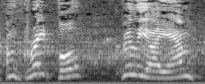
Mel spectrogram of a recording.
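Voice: high-pitched, normal speed, pushed and bright, slight background noise. A performer playing a frightened child thief in a radio drama, cowering and pleading. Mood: fearful apology.

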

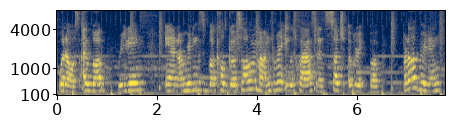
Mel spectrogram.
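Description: A high-pitched teenage girl rambles through a casual get-to-know-me chat, scattering fillers as she goes. Her voice bounces around an echoey bedroom, with music playing clearly behind her. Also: steady tone, brisk. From United States, East Coast. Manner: rambling and upbeat, many "like" and "whatever" fillers. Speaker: vlogger on a shared channel. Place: small bedroom indoors. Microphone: camera mic at close range.

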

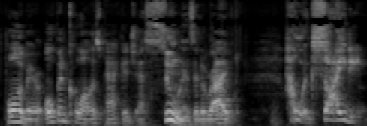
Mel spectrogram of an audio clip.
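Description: An animated man in his thirties with a mid-pitched voice that swings up and down freely. He reads a children's storybook like an encouraging teacher, talking straight to his young listeners. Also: normal speed, a little hiss or hum. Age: 30s. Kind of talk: children's storybook read-aloud.

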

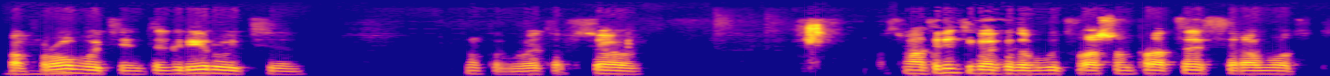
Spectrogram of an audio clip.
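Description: A relaxed man in his thirties talks in a matter-of-fact way, heard through earbuds on a video call. The sound is dry and close, with a slightly dull, lo-fi edge. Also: medium pitch, brisk, husky, no echo. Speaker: conference speaker. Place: small wood-paneled room.

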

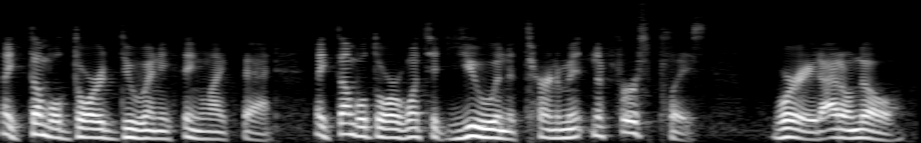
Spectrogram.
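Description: Guy doing big rough rustic giant groundskeeper, hot tempered, gravelly, storybook voice. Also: medium pitch, expressive, normal speed, dull audio. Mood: angry. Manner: rustic, nonstandard grammar, blunt.

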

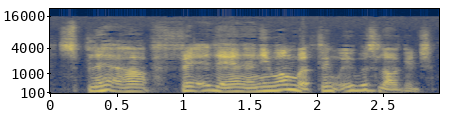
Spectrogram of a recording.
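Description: A man's voice: fairly high pitch, lively intonation, normal speed, no echo, pitched above the performer's own voice. A man voicing a brash, streetwise schoolgirl who talks back in a blunt, scornful, colloquial way.

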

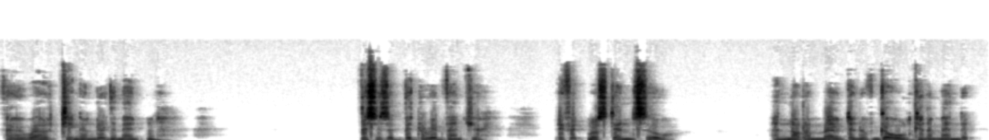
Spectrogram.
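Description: A man's voice: medium pitch, fairly even intonation, moderate pace, pauses often, a little mellow, pitched above the performer's own voice, natural voice, rough recording. A man voicing a small, good-natured hobbit in a storybook, earnest and rueful, with polite old-fashioned phrasing. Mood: sorrowful, earnest.

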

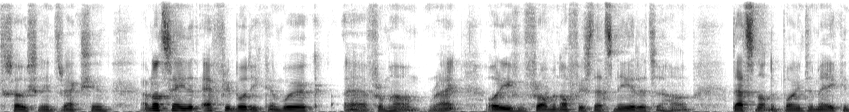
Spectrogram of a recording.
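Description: A man's voice: fairly low pitch, gravelly, darkish tone. A man, talking casually to camera at home and rambling, correcting himself as he goes. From Netherlands. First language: Dutch. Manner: rambling, self-correcting, with many restarts. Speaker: university librarian. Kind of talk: casual talking-head vlog. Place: home kitchen, indoors. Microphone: built-in camera mic at desk distance. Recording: roomy kitchen echo.

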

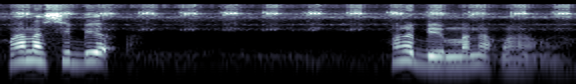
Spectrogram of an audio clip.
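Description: A young man with a Sundanese accent and a stuffy nose from a cold, hosting a night ghost-hunting vlog outdoors on a close-held phone, switching between quick chatter and hushed, drawn-out calls to spirits. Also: high-pitched, very animated. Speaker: paranormal explorer vlogger. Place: outdoors at night among banana plants. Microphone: phone camera held close.

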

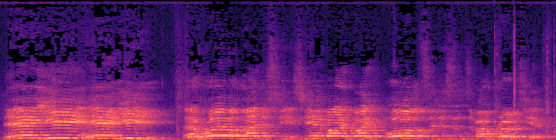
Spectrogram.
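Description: Man acting a royal town crier, loud, declaiming, high-pitched, distant echoey stage recording. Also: steady tone, normal speed. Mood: pompous proclaiming. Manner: declaiming, proclaiming loudly. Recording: echoey theatre from far, noisy crowd.

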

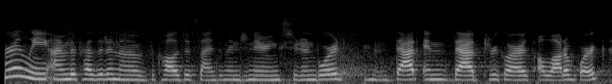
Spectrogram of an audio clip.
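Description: A woman's voice: mid-range voice, steady tone, fairly quick, highs cut off, a little hiss or hum. A woman of about twenty from Bangladesh, speaks earnestly and articulately as a student giving an interview testimonial. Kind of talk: interview testimonial, semi-prepared talk. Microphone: lapel mic.

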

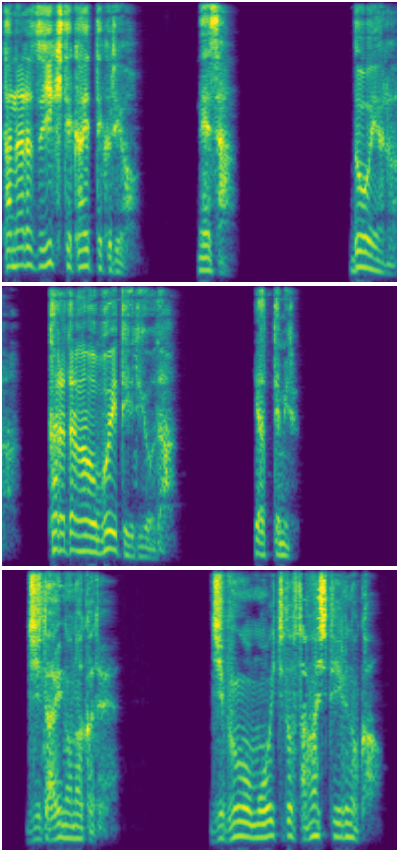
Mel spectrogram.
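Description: A man's voice: mid-range voice, animated, normal speed, long pauses, husky, dry recording, studio quality. An actor playing a stoic young male mecha pilot in an anime combat game, speaking in terse, tactical military phrases. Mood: cool, composed.

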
